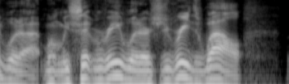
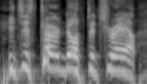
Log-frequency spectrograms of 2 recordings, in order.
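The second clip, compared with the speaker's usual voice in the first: mock alarm; 7 semitones higher than usual. Operator reports Biden straying, first take.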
